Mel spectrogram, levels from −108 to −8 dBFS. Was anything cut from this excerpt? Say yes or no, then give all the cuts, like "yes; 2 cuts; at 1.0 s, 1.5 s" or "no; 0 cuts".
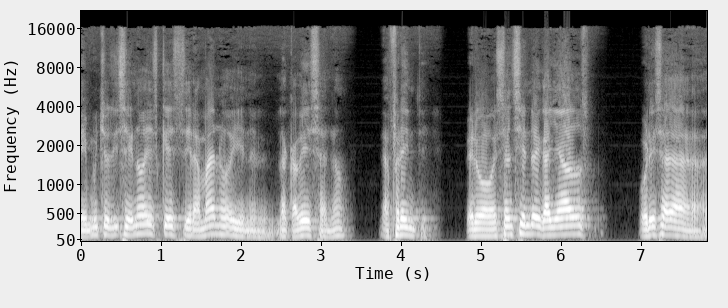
no; 0 cuts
